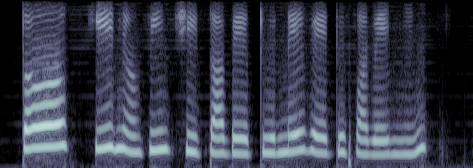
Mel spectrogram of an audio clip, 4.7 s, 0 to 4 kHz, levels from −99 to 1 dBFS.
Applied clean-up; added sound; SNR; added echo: neural separator model SepFormer WHAMR!.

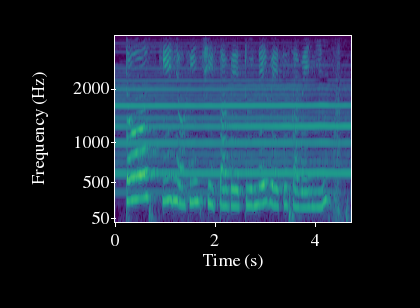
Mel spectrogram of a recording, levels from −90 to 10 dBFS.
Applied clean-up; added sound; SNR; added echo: none; Wind instrument, woodwind instrument; 6 dB; reverberation time 1.1 s.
